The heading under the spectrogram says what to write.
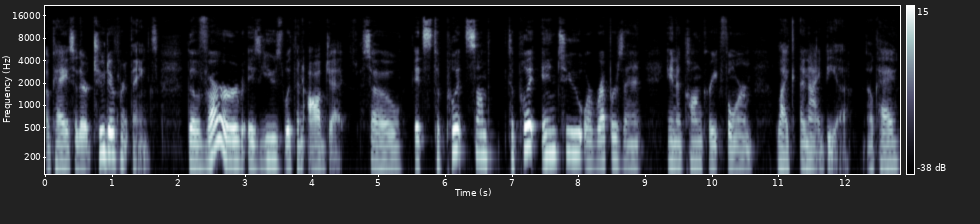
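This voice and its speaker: A woman with an American accent speaks at a fairly slow pace, her very deep, low voice dark and mellow, with lively intonation. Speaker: podcast host. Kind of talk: solo podcast monologue, short daily episode. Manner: casual, friendly, chatty with filler words.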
